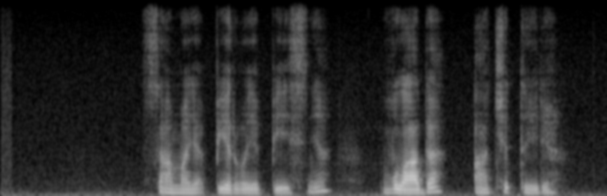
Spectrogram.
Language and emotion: Russian, neutral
